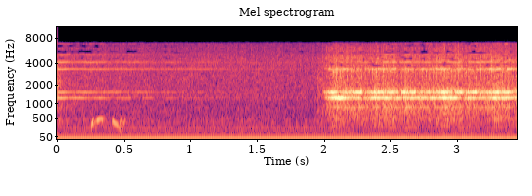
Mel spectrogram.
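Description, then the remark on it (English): A telephone bell starts ringing about halfway through, a loud, steady metallic trill, following a quiet stretch of room hiss. “aren't you going to answer it? Answer? The phone.”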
